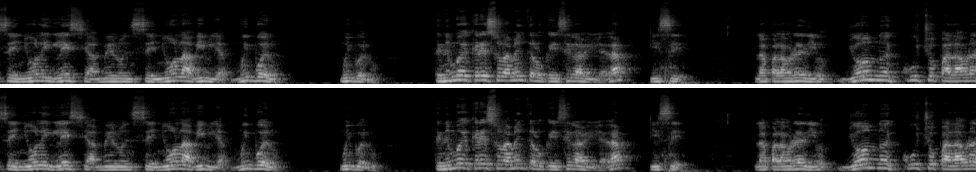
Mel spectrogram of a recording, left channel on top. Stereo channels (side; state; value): both; normal; correlation 0.40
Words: la iglesia, me lo enseñó la Biblia. Muy bueno, muy bueno. Tenemos que creer solamente lo que dice la Biblia, ¿verdad? Dice la palabra de Dios. Yo no escucho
